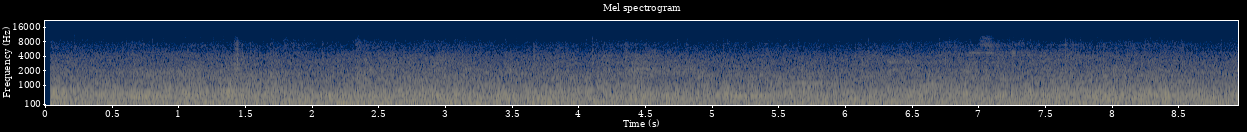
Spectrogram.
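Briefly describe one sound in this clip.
Teenagers chat quietly in a large echoing hall.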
